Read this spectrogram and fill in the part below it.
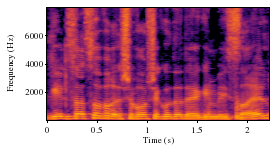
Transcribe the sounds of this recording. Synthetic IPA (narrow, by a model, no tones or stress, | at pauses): ɡilsasoveʁjeʃevʁoʃaɡud̪ad̪ajaɡimbeisʁae̞l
